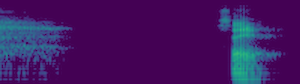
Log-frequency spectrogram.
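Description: A man's breathy sigh that fades out about half a second in, followed by silence.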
